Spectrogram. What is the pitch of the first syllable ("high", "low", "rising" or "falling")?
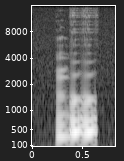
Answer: high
